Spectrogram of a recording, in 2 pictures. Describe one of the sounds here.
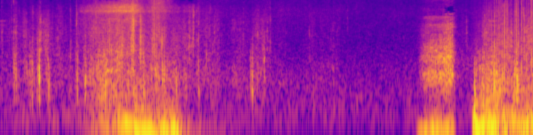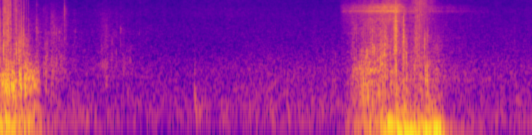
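Deep whooshing sound effects swell and fade several times.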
